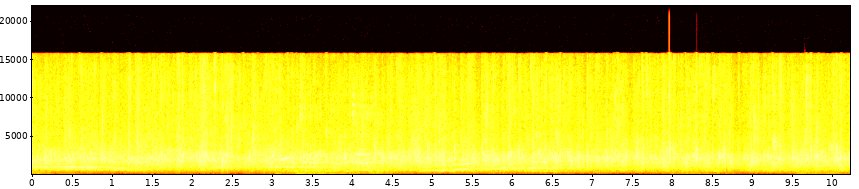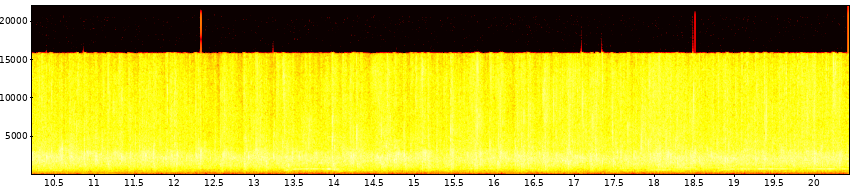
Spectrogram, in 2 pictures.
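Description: A group of men and women sing together in a large hall.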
